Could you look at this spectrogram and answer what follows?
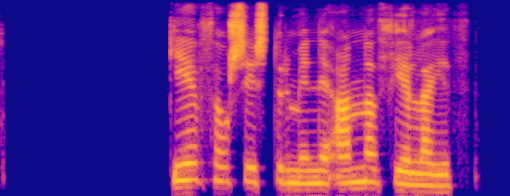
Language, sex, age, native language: Icelandic, female, 40-49, Icelandic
